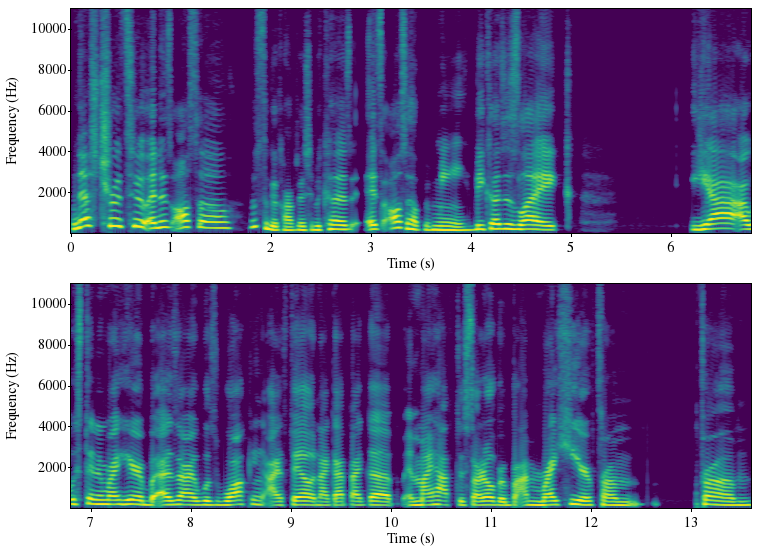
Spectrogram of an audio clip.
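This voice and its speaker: Recorded with a dry, close sound and no echo, a woman with an unremarkable speaking voice keeps a medium pitch, very even loudness and ordinary pitch variation. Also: moderate pace. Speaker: podcast guest. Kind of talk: casual chat.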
